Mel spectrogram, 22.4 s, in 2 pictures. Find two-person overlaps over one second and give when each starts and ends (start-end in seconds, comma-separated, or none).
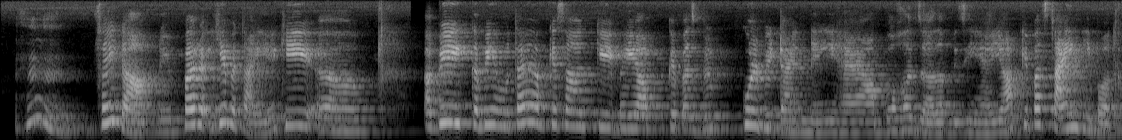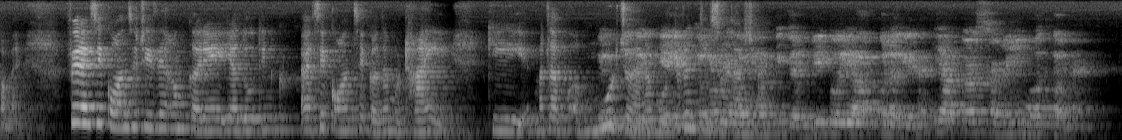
17.1-18.9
